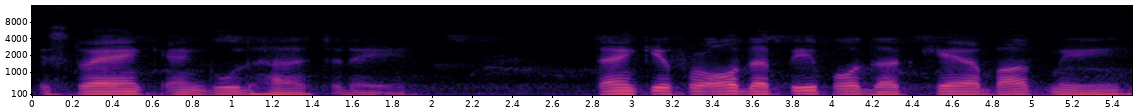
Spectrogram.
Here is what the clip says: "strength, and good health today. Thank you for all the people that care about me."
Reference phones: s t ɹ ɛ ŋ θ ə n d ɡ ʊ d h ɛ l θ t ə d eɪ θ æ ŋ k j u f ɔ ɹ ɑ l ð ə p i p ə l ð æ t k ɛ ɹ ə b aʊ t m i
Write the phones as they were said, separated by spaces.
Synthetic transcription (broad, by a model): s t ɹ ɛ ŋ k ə n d ɡ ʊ d h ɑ t ə d eɪ t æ ŋ k j u f ɔ ɹ ɑ l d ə p i p ə l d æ t k ɛ ɹ ə b aʊ t m i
